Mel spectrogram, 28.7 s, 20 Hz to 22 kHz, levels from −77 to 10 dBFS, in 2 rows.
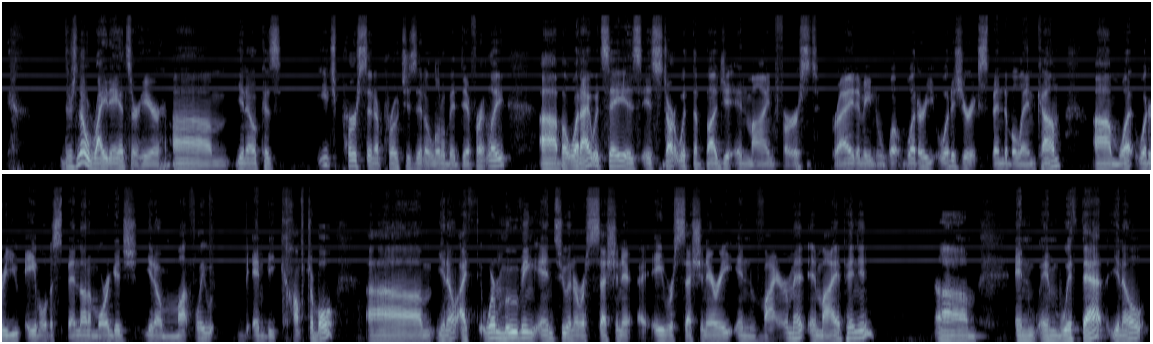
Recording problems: high-pitched whine; faint; throughout; 2.5 kHz, 30 dB below the speech

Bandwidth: 15 kHz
